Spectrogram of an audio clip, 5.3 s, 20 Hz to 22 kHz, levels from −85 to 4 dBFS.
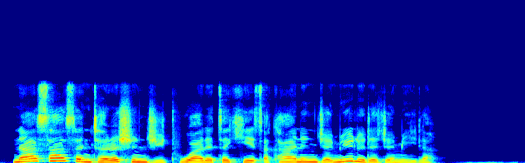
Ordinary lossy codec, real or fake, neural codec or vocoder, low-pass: none; real; none; 10.8 kHz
